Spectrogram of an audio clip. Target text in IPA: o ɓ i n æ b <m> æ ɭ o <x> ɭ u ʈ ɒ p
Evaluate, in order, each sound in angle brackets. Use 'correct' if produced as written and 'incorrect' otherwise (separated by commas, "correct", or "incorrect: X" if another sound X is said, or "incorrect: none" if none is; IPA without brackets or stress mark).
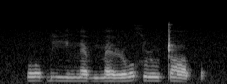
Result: correct, correct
